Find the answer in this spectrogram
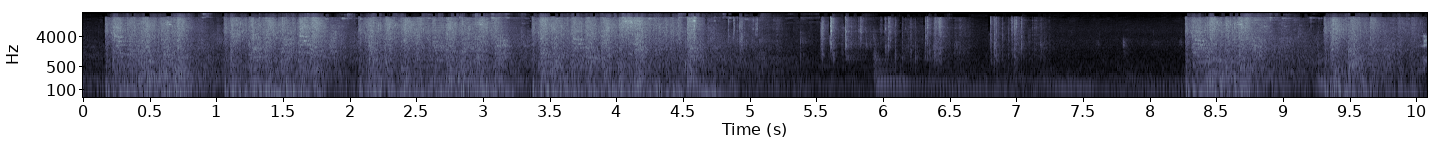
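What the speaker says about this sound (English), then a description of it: "Now, let's move on to the submachine gun. Now let's empty the clip." Submachine gun in the video game Alpha Protocol emptying a full magazine: loud sustained bursts of rapid automatic fire, briefly broken by a quieter stretch of mechanical clatter before firing resumes near the end.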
